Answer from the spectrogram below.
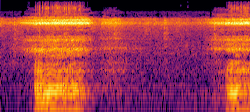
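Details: Loud, rattling, buzzy snores on each in-breath, about four seconds apart, with quieter breathing out between them: heavy human snoring.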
